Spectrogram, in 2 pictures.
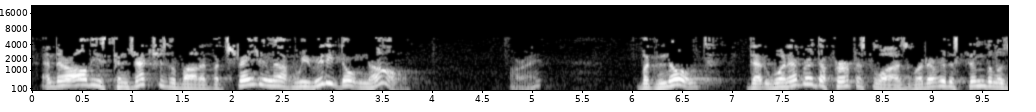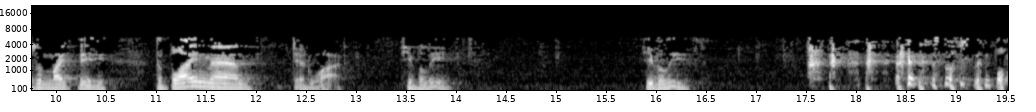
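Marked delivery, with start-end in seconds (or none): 18.5-19.5 high-pitched, amused laughing. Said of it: "I'm laughing".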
